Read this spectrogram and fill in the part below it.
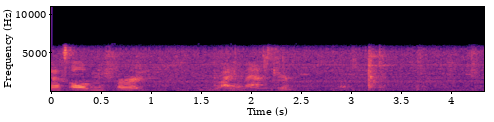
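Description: A young woman speaks briefly and loudly nearby.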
